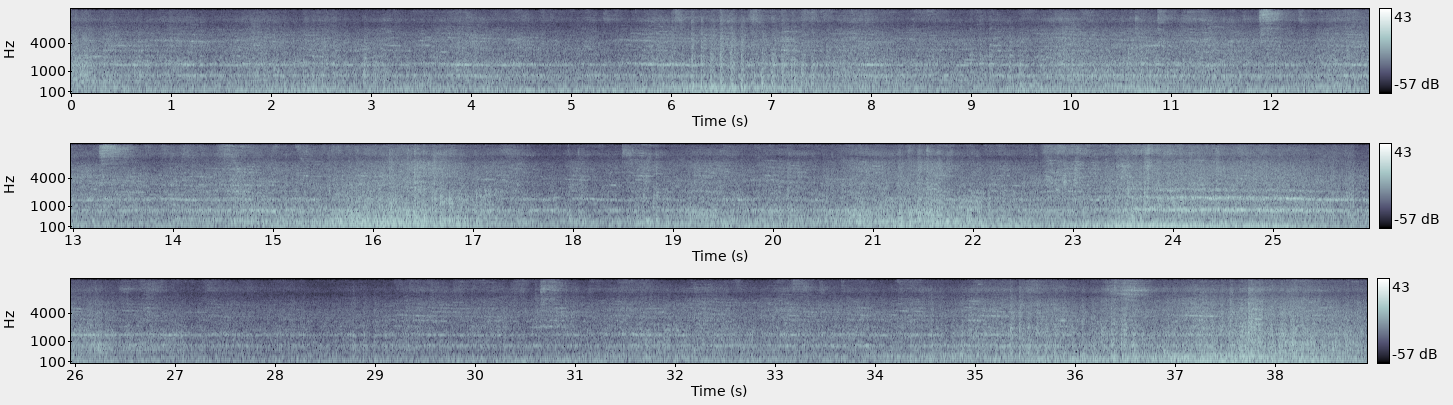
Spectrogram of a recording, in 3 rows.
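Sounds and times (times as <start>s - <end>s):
train wheels clattering on rails: 0.0s - 38.9s
high-pitched wheel squeal: 22.2s - 26.8s.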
